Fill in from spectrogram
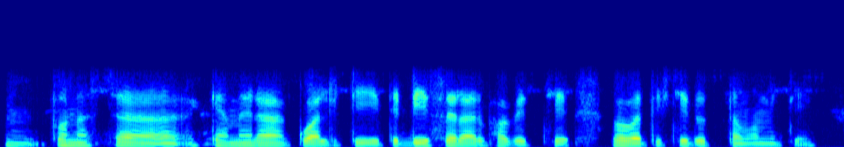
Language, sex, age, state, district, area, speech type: Sanskrit, male, 18-30, West Bengal, Purba Medinipur, rural, conversation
